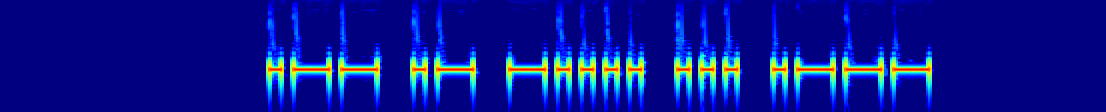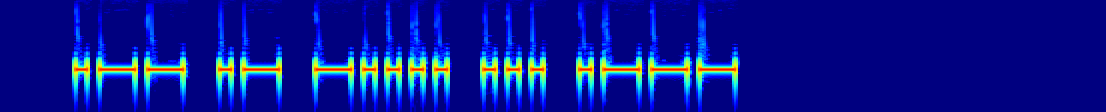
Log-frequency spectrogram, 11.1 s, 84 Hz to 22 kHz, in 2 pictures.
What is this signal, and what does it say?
Morse code, heard as a keyed tone, about 20 wpm, 700 Hz. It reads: WA6SJ WA6SJ
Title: USA Call Signs - 5 Characters - Repeated 2x - 20wpm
